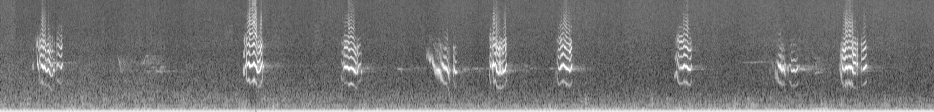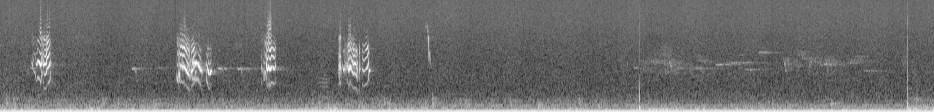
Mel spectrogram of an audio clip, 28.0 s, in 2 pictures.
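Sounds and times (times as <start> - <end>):
low steady hum: 0.0 - 28.0
Kaka harsh warbling squawks: 0.5 - 1.0, 3.6 - 4.1, 5.1 - 5.5, 10.1 - 10.5, 11.6 - 13.1, 19.1 - 19.6.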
